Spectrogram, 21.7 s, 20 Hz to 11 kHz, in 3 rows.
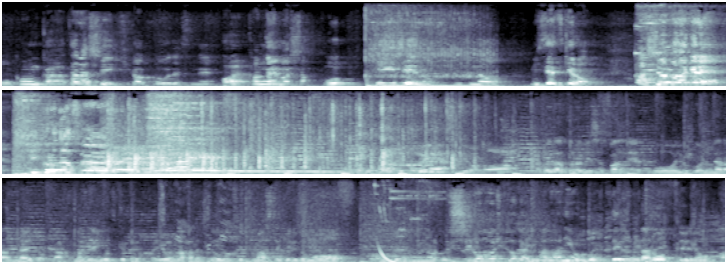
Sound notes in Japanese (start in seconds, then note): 8.2 拍手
